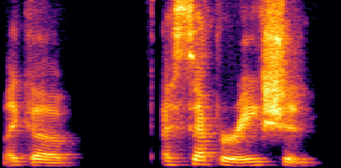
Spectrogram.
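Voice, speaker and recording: A young woman co-hosts a casual podcast chat in a slightly low voice. She is lively and laughs easily, and she slips into little acted-out lines when she retells what people said. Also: unhurried. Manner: animated, laughs often, acts out quoted voices. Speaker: podcast co-host.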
